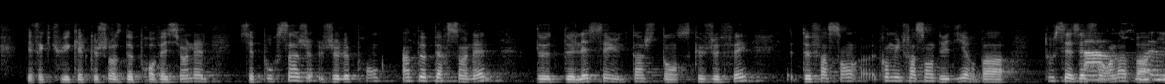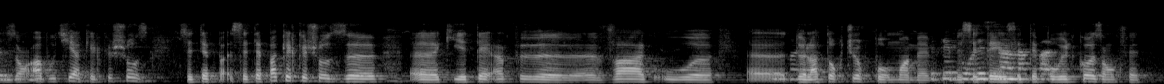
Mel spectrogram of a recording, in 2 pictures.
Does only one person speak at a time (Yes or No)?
No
